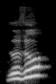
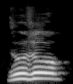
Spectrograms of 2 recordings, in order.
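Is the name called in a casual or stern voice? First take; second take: casual; stern. First: The name is called casually, like a question. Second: The name is called in a stern mom voice.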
